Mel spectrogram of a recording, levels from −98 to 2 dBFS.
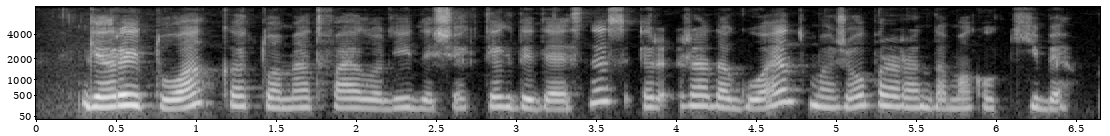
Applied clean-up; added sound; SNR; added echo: none; none; none; none.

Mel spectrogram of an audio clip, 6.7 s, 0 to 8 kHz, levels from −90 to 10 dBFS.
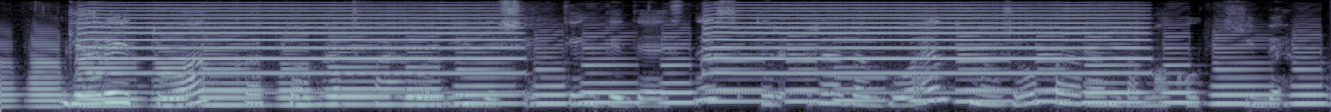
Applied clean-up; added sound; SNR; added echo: none; Wind instrument, woodwind instrument + Trumpet; -4 dB; none.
